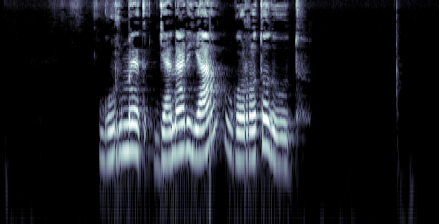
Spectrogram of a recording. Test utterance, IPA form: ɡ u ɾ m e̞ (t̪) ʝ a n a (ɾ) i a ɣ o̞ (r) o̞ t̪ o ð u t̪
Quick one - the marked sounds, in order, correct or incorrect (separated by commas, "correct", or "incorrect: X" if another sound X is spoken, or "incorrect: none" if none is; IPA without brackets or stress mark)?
correct, correct, correct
